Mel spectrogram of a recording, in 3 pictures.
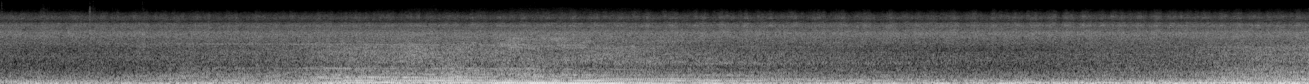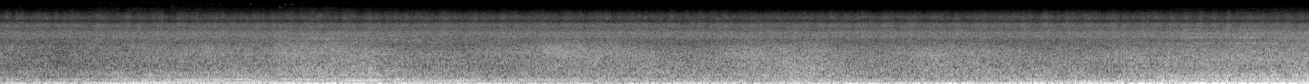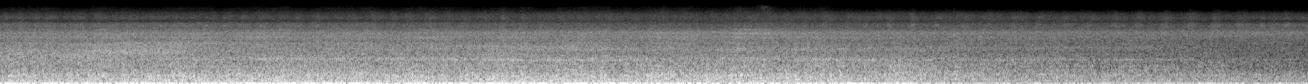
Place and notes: Sec., Huannan Rd., Pingzhen Dist. - traffic sound
Cicada cry, The train runs through, traffic sound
